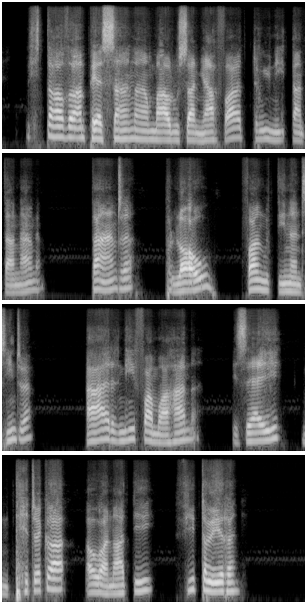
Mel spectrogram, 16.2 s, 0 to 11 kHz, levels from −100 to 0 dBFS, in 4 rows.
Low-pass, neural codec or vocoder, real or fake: 9.9 kHz; codec, 16 kHz in and 24 kHz out, 0.6 kbps, FocalCodec, streaming, 4096 codes; fake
